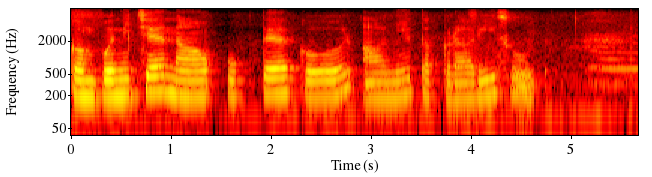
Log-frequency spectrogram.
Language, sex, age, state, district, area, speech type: Goan Konkani, female, 45-60, Goa, Murmgao, urban, read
